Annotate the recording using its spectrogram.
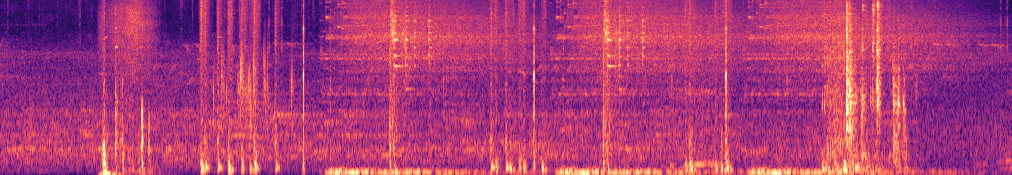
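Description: Swords clash and thud in a brief fight.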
